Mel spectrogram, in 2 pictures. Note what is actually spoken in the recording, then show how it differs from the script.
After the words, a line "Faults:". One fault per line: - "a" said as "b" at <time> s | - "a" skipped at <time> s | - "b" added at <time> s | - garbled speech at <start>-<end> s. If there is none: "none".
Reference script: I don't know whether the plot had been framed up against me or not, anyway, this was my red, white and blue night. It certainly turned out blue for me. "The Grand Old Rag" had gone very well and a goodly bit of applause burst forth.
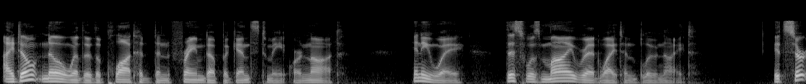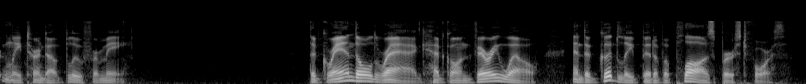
I don't know whether the plot had been framed up against me or not, anyway, this was my red, white and blue night. It certainly turned out blue for me. "The Grand Old Rag" had gone very well and a goodly bit of applause burst forth.
Faults:
none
